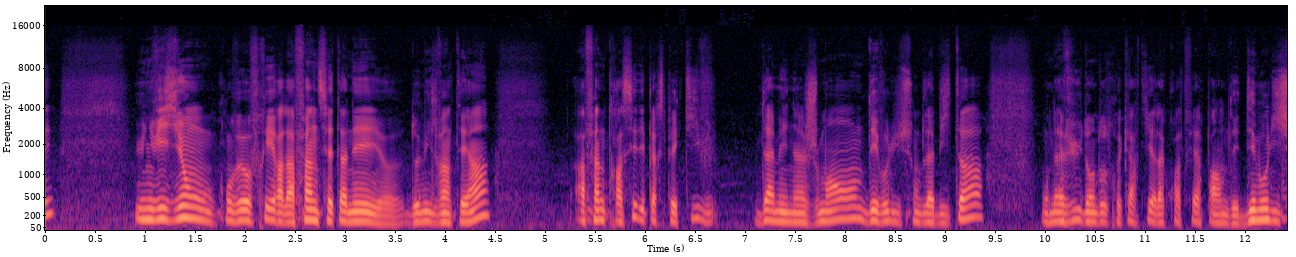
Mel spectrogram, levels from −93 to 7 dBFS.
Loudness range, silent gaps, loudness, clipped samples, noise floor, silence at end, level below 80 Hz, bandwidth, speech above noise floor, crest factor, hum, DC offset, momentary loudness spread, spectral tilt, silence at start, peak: 6 LU; none; -22 LUFS; under 0.1%; -52 dBFS; 0 s; -56 dBFS; 13.5 kHz; 31 dB; 20 dB; none; under 0.1%; 12 LU; -7 dB/octave; 0 s; -2 dBFS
